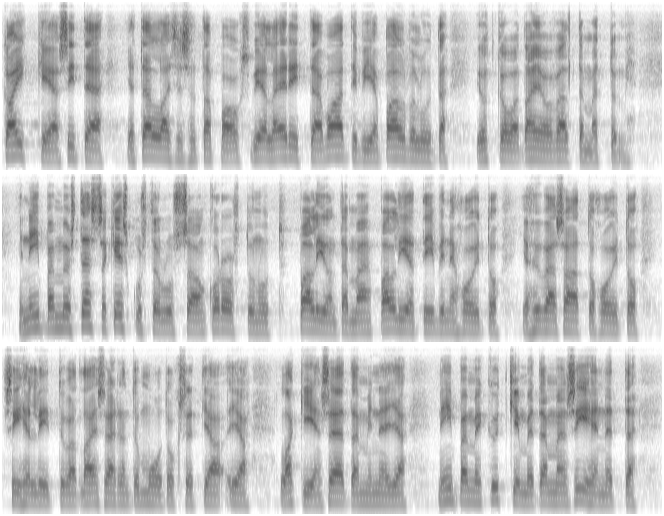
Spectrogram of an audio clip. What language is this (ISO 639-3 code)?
fin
